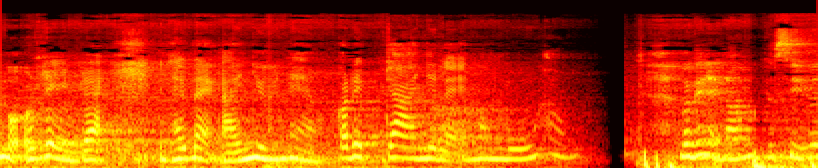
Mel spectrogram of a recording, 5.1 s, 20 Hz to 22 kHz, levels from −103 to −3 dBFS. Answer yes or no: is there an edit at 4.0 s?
yes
